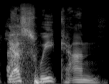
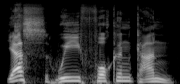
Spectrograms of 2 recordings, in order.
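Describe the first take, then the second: First: Scottish-accented slogan, lower-key take; restrained political slogan in mock Scottish; Obama. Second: Slow, loud Scottish-accented slogan; Obama. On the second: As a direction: hammer out the slogan in mock Scottish, drawn out. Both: Shown as a demonstration. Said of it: "It's my best Scottish Obama".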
